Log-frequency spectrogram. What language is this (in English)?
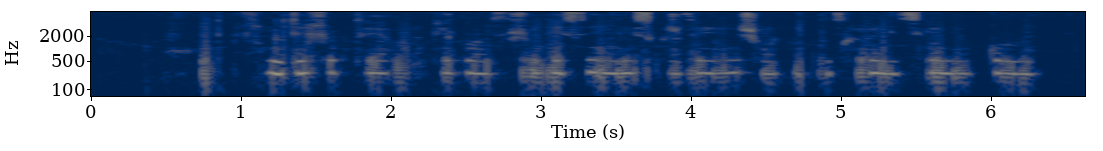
Bangla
